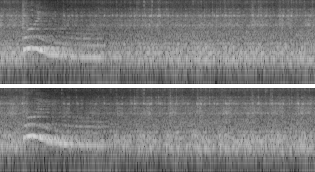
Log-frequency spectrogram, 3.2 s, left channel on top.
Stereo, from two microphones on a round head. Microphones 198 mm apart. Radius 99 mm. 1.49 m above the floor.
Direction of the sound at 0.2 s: 65° left (ahead or behind).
